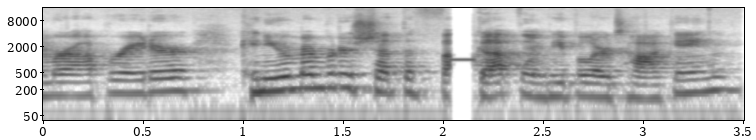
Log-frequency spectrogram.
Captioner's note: beep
